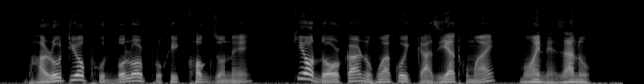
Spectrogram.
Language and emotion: Assamese, disgusted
